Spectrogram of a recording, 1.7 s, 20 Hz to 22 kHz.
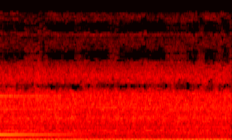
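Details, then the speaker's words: GTI during rebuild, first start in about 3 months after fluid changes and coolant flush: deep uneven idle surging and dipping, running rough with many error codes; cause not yet clear. "It's running terrible for a second there. Got a lot of errors. Something's wrong."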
